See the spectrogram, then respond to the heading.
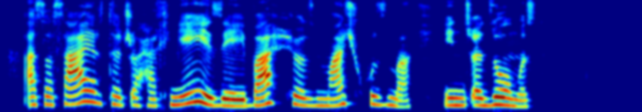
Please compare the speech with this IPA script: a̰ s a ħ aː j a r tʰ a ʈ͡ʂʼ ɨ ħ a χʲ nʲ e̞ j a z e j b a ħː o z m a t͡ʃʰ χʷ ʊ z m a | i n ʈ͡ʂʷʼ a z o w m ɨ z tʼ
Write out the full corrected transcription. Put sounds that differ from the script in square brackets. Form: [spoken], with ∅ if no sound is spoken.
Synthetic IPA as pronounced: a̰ s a [s] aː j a r tʰ a ʈ͡ʂʼ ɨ ħ a χʲ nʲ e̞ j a z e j b a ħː o z m a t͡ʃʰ χʷ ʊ z m a | i n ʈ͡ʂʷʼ a [d͡z] o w m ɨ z tʼ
